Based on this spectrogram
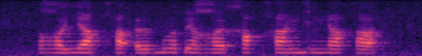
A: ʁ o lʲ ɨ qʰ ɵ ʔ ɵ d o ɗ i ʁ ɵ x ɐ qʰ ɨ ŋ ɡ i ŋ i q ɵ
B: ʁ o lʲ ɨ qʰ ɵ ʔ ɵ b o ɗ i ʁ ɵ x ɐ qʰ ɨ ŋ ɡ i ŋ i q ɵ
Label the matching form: B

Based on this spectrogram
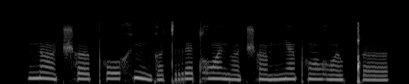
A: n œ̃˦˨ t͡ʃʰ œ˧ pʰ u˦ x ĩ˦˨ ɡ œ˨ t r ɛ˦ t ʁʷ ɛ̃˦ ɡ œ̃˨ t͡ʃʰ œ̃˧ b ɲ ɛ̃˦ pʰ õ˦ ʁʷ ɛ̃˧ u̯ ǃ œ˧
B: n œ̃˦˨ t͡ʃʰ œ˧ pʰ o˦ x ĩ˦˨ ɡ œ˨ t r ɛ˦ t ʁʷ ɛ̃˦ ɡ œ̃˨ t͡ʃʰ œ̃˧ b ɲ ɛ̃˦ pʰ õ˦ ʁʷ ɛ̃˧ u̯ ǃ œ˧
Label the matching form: B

